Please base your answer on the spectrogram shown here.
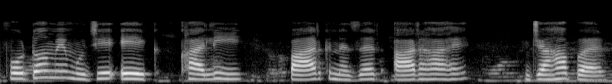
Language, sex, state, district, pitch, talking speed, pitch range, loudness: Hindi, female, Rajasthan, Jaipur, 235 Hz, 125 wpm, 215-255 Hz, -15 LUFS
